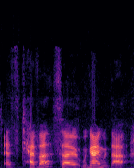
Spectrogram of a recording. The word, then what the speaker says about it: Teva: kept coming up when i was googling was tiva or teva i've heard it pronounced both ways i literally googled and on their website they say it's pronounced as teva so we're going with that yeah so that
